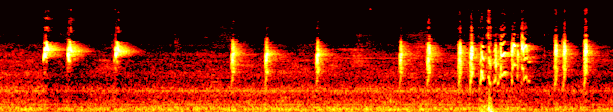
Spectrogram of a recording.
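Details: An agitated white-eared bulbul sings to set silent bulbuls singing. Loud chirps come in slow pairs, some seconds apart, then thicken into a busy run of notes; one low thump partway.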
